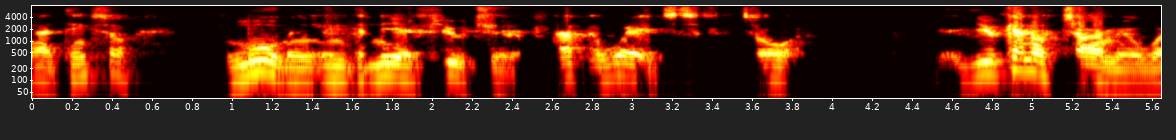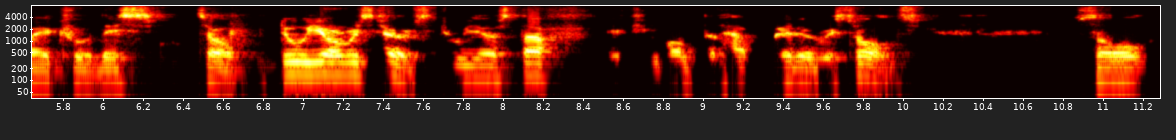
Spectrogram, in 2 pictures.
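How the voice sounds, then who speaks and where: A man with a Finnish accent doing a live tarot reading, halting and searching for words as he goes. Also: medium pitch, animated, husky, rough recording. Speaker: tarot reader.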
